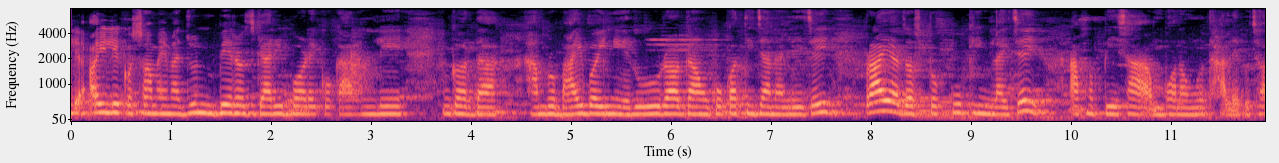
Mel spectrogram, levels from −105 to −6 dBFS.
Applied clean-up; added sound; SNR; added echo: none; none; none; none.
